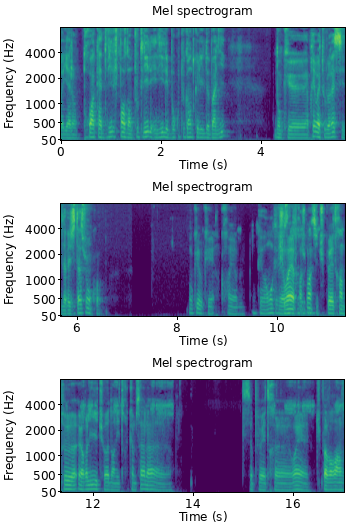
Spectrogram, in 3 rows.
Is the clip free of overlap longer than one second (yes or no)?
yes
